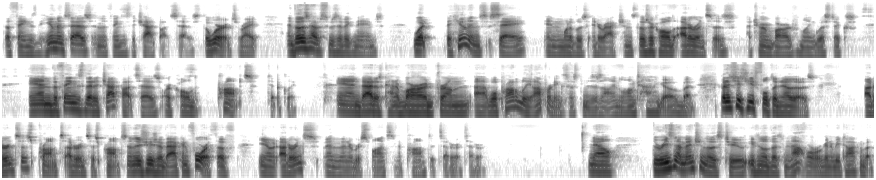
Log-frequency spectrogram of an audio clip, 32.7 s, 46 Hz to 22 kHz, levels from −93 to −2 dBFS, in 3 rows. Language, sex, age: English, male, 30-49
